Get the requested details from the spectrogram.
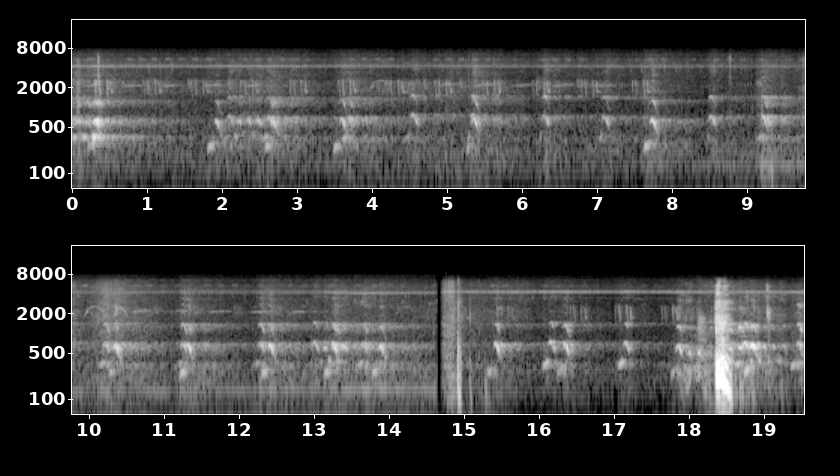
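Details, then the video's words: Distant siamang chorus from the Bukit Kalowan hillside between Nagari Paru and Nagari Durian Gadang: repeated descending hoots in uneven bouts, a thin high insect tone throughout, and a loud nearby thump near the end. "Suara Siamang Tagogau"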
